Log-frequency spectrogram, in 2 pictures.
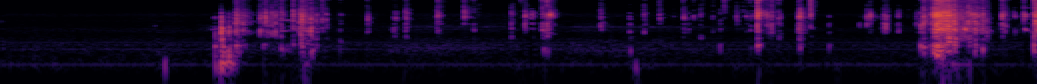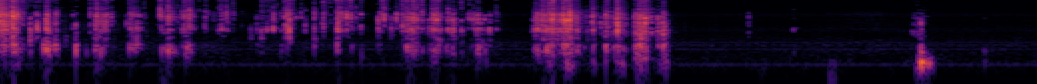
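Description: Trading cards and their plastic wrapping being handled, in irregular bursts of crinkling and rustling with small clicks, the busiest stretch coming about halfway through.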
